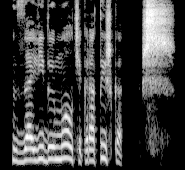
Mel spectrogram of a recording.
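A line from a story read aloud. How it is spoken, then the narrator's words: Hissing. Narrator (Russian): шипение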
